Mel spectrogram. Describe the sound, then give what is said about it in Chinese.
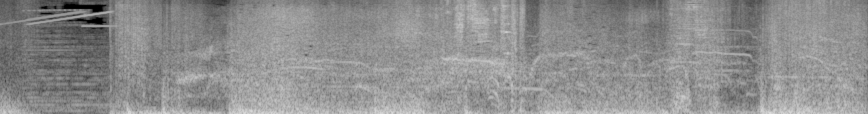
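A movie theater blows up: after a brief, quieter opening, a massive explosion bursts in. It keeps roaring for several seconds with dense crashing and rumbling debris and a few faint whistling tones over the din. “没等两人刚走出去，电影院就炸了。”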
